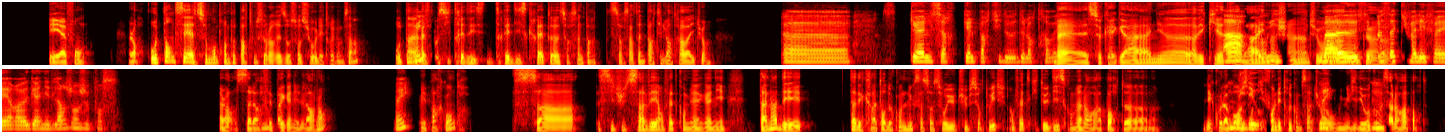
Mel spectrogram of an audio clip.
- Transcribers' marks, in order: drawn out: "Heu"
- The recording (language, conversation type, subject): French, unstructured, Penses-tu que les réseaux sociaux montrent une image réaliste du corps parfait ?
- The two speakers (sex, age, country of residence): female, 20-24, France; male, 35-39, France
